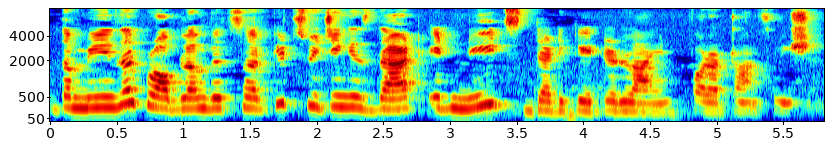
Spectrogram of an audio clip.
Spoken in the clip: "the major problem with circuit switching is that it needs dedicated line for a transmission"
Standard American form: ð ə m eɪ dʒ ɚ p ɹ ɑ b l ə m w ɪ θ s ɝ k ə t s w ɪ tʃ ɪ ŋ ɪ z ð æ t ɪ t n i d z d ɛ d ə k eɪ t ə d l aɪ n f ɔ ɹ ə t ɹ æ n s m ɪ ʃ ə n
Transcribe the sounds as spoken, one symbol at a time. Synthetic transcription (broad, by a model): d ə m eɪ z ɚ p ɹ ɑ b l ə m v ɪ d s ɝ k ə t s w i tʃ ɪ ŋ ɪ z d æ t ɪ t n i d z d ɛ d ə k eɪ t ə d l aɪ n f ɔ ɹ ə t ɹ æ n s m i ʃ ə n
